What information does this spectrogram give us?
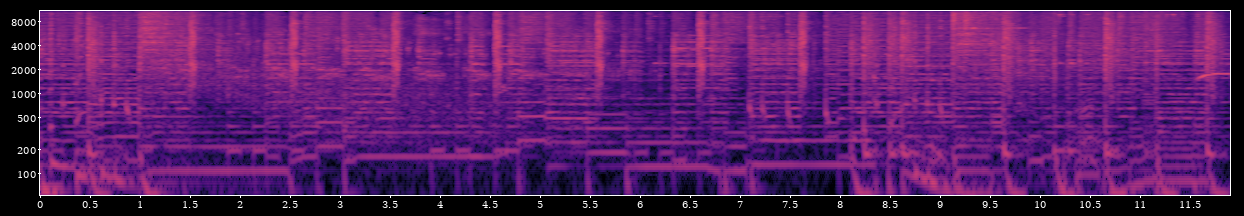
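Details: Loud music with a steady beat and deep bass runs throughout, with no animal heard.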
